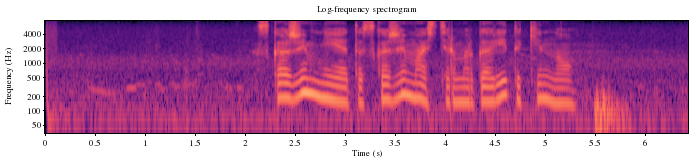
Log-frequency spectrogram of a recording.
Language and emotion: Russian, neutral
